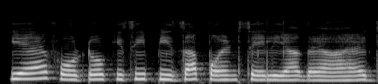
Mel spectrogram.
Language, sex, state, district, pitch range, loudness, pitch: Hindi, female, Uttar Pradesh, Shamli, 205-245 Hz, -16 LUFS, 225 Hz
